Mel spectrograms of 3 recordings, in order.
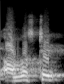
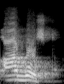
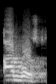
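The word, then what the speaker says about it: august: আমরা উচ্চারণ করব অগস্ট অগস্ট মাসের নাম এক্ষেত্রে অগস্টের এটা দেখো ছোট হাতের হওয়ার কারণে উচ্চারণ আমরা আর অগস্ট করব না করব আগস্ট আগস্ট এক্ষেত্রে এর মানে হচ্ছে গৌরবময় বা রেসপেক্টেড তাহলে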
